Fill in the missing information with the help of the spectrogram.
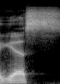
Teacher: سین کو باریک سیٹی سے ادا کرنا ہے، یس، لیکن سین کو ہلانا نہیں ہے۔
